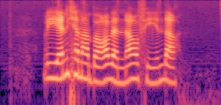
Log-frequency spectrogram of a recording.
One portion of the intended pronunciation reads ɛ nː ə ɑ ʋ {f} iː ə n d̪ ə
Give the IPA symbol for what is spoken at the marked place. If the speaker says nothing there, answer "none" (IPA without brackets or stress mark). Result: f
